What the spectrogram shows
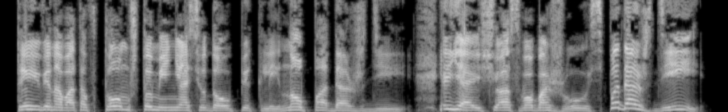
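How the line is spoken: Angry grumbling. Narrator (Russian): злобно ворчащую женщину

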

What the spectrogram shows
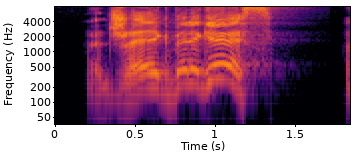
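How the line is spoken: Urgent shout. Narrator (Russian): выкрикнул командир

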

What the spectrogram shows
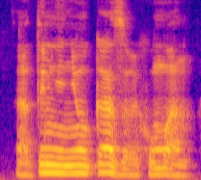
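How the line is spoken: Dwarf growling back. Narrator (Russian): рыкнул в ответ гном

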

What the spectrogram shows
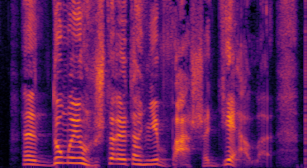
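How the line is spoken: Through gritted teeth. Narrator (Russian): процедил инспектор

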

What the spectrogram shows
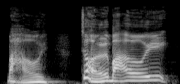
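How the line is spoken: Crying, wailing. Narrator (Vietnamese): khóc lóc

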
